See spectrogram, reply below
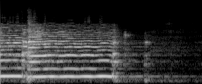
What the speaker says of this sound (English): it's more like a half step bend at the 10th fret of the G string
